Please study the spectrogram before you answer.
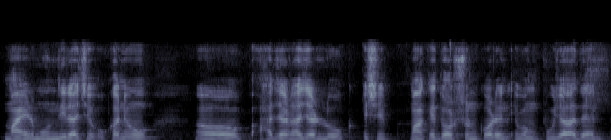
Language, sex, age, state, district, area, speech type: Bengali, male, 18-30, West Bengal, Howrah, urban, spontaneous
